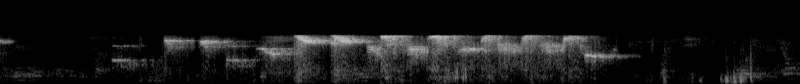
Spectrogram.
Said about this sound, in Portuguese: É muito pássaro, é?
